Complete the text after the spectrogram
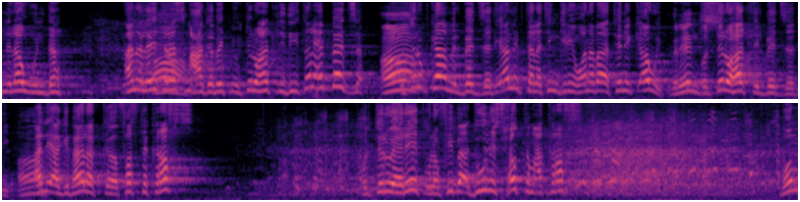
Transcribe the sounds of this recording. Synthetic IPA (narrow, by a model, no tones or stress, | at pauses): nːelæwːend̪æ | ʔænælæʔeːt̪ɾæsmaʕaɡæbet̪niʔolt̪elohæt̪lid̪iːt̪elʕebːed̪zæ | æoot̪elobkæːmelbed̪zæd̪iːʔælːib̚t̪ælæt̪iːnɡeneːwʔænæbæʔæt̪enekʔæwiʔolt̪elohæt̪lilbed̪zæd̪iːʔælːiʔæɡibhæːlækfɑsˤt̪ekɾˤɑfs | ʔolt̪elojæɾeːt̪welæwfiːbæʔæd̪uːnesħot̪ˤːmaʕakɾˤɑfsˤ | mom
